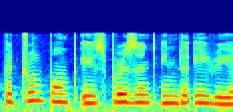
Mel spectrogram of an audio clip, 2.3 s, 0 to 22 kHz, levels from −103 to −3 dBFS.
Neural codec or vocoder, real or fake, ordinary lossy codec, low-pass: vocoder, 44.1 kHz, 128 mel bands every 512 samples, BigVGAN v2; fake; none; 7.2 kHz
